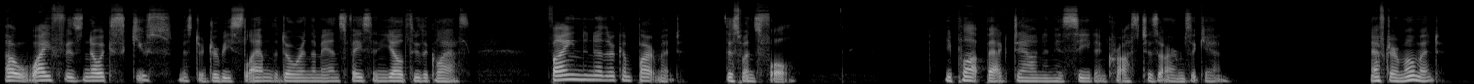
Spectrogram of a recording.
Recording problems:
none

